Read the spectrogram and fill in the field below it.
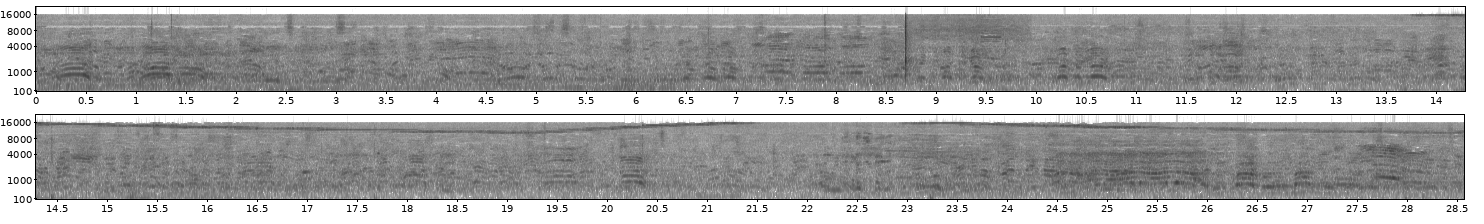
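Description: A football is kicked on a grass pitch.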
